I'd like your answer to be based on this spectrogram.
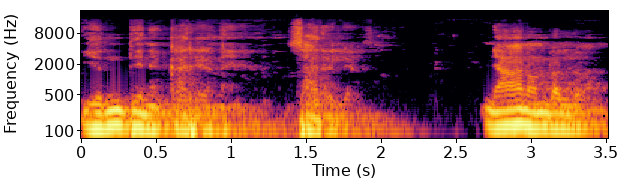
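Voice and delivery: husband consoling his crying wife, gently; low, gentle comfort. Retold or imitated. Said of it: "ഇയാൾ പറയാണ്".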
